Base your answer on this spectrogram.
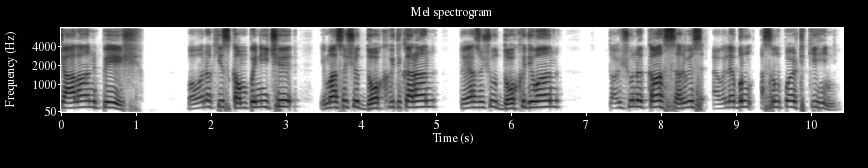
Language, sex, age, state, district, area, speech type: Kashmiri, male, 30-45, Jammu and Kashmir, Pulwama, rural, spontaneous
